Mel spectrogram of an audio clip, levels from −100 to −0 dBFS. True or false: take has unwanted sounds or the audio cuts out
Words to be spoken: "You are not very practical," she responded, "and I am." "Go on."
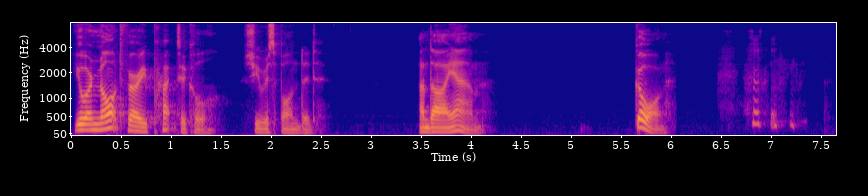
true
